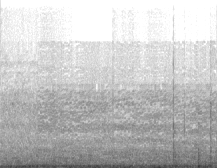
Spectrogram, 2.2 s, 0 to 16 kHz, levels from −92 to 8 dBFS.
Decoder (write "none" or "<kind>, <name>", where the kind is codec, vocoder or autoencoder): codec, SNAC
